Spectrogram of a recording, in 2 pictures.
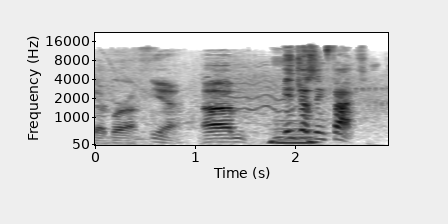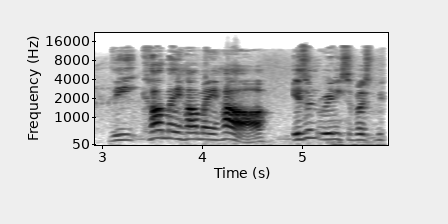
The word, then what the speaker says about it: Kamehameha: gonna be named yeah it's actual pronunciation is the Kamehameha wave rather than you know Kamehameha it can make her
